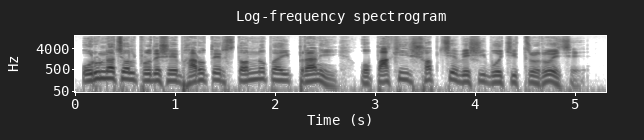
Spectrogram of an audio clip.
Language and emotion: Bengali, neutral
